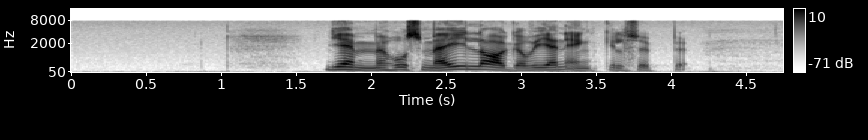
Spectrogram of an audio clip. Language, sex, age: Norwegian, male, 54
